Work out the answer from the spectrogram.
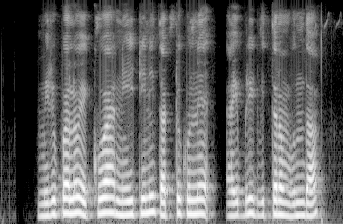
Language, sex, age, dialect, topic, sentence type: Telugu, male, 18-24, Utterandhra, agriculture, question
